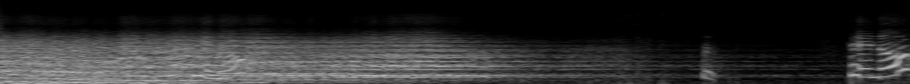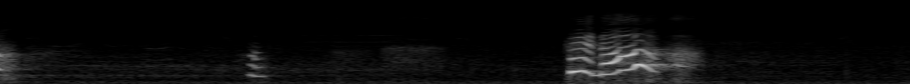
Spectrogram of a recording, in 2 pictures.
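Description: A woman cries out loudly in distress.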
